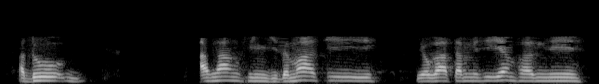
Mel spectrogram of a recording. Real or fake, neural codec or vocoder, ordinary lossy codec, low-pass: real; none; MP3, 16 kbps; 3.6 kHz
